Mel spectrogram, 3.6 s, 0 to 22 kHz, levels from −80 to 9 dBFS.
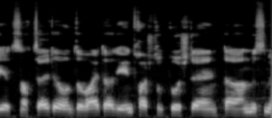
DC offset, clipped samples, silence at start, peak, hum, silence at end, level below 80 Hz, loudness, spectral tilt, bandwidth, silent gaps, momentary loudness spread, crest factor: under 0.1%; under 0.1%; 0 s; -6 dBFS; none; 0 s; -72 dBFS; -19 LUFS; -2 dB/octave; 16.5 kHz; none; 4 LU; 12 dB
